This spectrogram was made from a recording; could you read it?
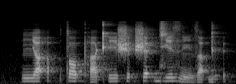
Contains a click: no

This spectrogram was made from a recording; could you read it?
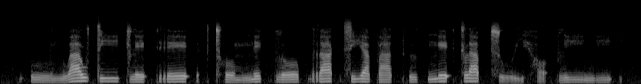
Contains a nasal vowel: no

